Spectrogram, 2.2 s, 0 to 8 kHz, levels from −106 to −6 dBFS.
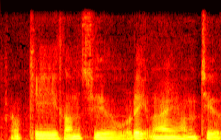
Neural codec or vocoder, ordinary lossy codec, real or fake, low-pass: codec, 16 kHz, 1.1 kbps, Voila-Tokenizer; none; fake; 7.2 kHz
